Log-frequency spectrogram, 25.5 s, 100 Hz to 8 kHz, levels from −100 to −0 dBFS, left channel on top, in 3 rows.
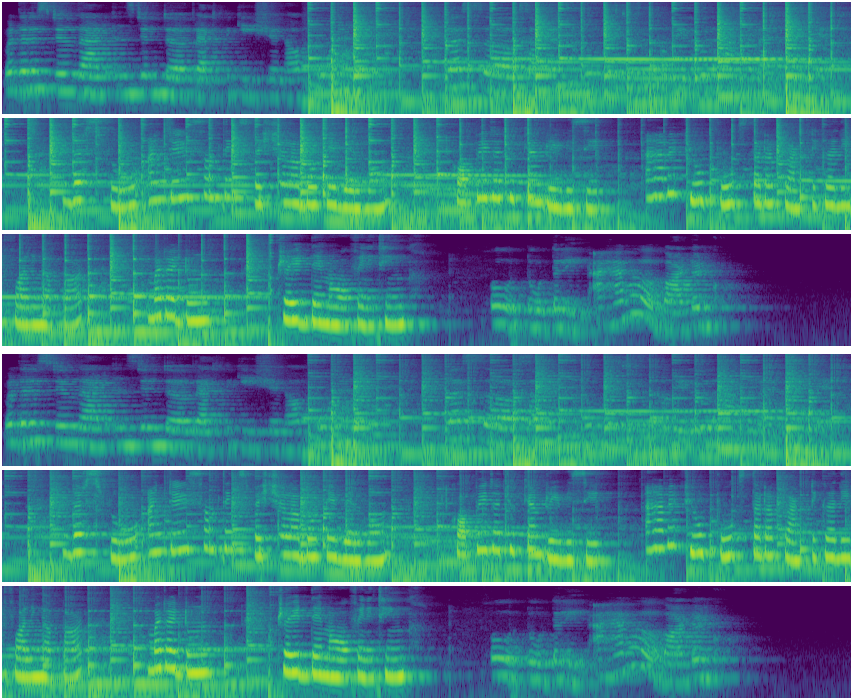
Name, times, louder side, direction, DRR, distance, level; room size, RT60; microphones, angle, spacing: voice 1, 0.0-3.8 4.4-8.3 10.5-11.1 21.9-24.1, left 1 dB, 30° left, -1 dB, 5.9 m, -35 dB
sound 1, 3.0-19.7, left 3 dB, 75° left, 1.2 m, -27 dB
voice 2, 9.1-12.4 13.0-14.5 14.9-17.8 18.4-19.1 19.4-21.0, right 1 dB, 20° right, 8 dB, 0.7 m, -20 dB
12.0 x 10.5 x 9.9 m, 0.82 s
head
